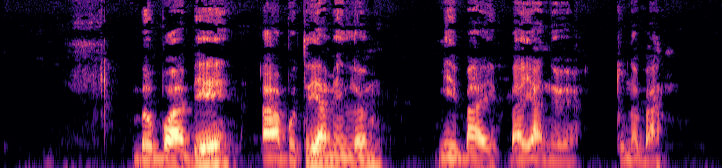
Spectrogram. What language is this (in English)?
Bulu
